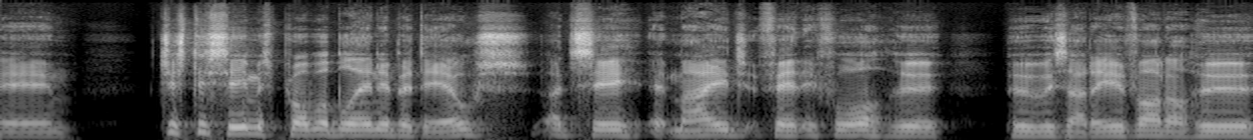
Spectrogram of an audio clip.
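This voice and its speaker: This voice has a Scottish accent and fairly even intonation. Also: man. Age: 30s. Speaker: podcast host. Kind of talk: personal monologue. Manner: halting.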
